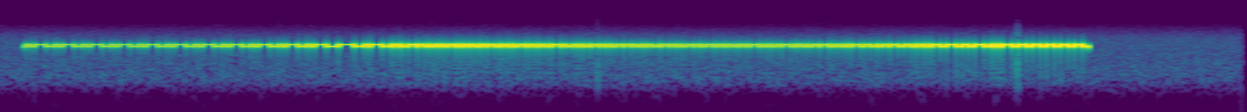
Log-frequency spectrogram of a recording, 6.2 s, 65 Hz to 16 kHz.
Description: NAVTEX (SITOR-B), 100 baud, 170 Hz shift, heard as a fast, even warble, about 1700 Hz centre, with fading and static crashes. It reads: U HEEFT GELIJK DAAR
